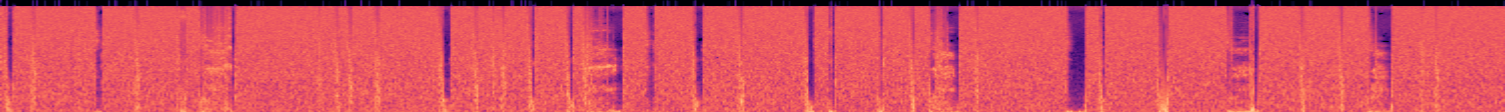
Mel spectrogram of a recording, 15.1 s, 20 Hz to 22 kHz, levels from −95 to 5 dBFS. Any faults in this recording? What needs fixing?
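Samples built from the wrong bytes, throughout the clip. The fast-changing low bits become each sample's large part, giving loud, harsh broadband noise, close to white on loud sounds. Fix the reader so its byte order, offset and sample alignment match how the file was written.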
